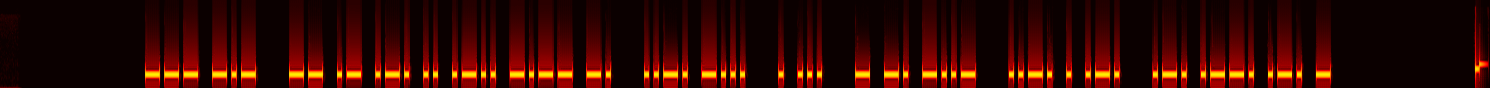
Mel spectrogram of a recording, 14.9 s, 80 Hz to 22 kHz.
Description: Morse code, heard as a keyed tone, about 25 wpm, 700 Hz. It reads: OK MARILYN FB ES TNX FER RPRT
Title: Practice QSO - Exchange 2 - Info - 25wpm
